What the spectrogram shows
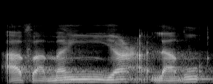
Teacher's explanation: افمن یعلم، تو آپ دیکھیں میم کو یا کے ساتھ ملاتے ہوئے بیچ میں سے جب ہم ناک میں آواز لے کے جاتے ہیں تو نون کی آواز محسوس ہو رہی ہوتی ہے، اس کو ادغام بالغنہ کہا جاتا ہے۔ افمن یعلم، عین کو وسط حلق سے ادا کریں گے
